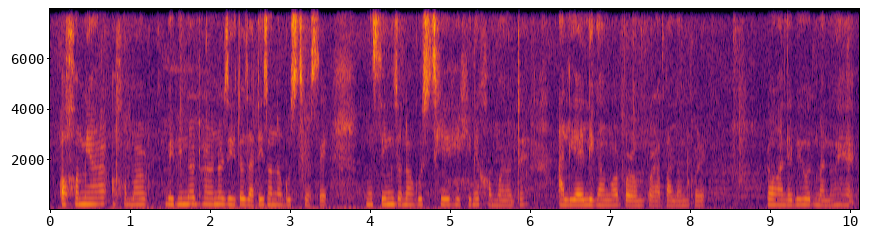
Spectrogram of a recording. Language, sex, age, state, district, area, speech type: Assamese, female, 30-45, Assam, Kamrup Metropolitan, urban, spontaneous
